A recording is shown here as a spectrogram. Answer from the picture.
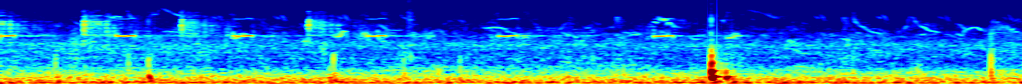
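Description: Birds chirping over a steady low background noise, with a few sharp clicks, the loudest about three and a half seconds in.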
